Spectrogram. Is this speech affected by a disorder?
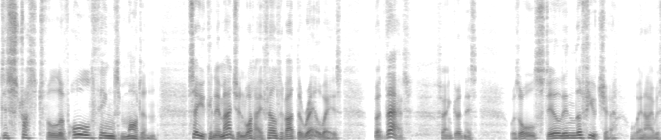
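No.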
